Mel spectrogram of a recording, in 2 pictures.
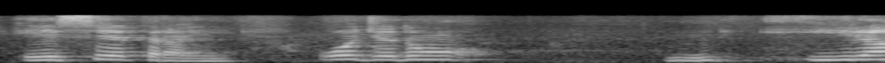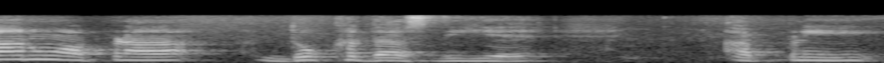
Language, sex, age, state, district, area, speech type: Punjabi, male, 45-60, Punjab, Rupnagar, rural, spontaneous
